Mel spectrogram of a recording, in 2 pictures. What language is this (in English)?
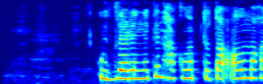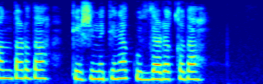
Bashkir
